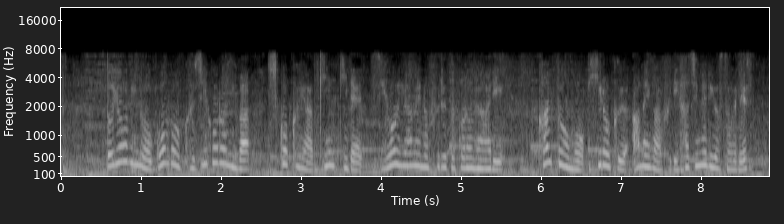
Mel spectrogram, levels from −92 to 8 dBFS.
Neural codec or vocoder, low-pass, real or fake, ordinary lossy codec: codec, 16 kHz, 8 kbps, FreqCodec, smaller model; 7.2 kHz; fake; Opus, 32 kbps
